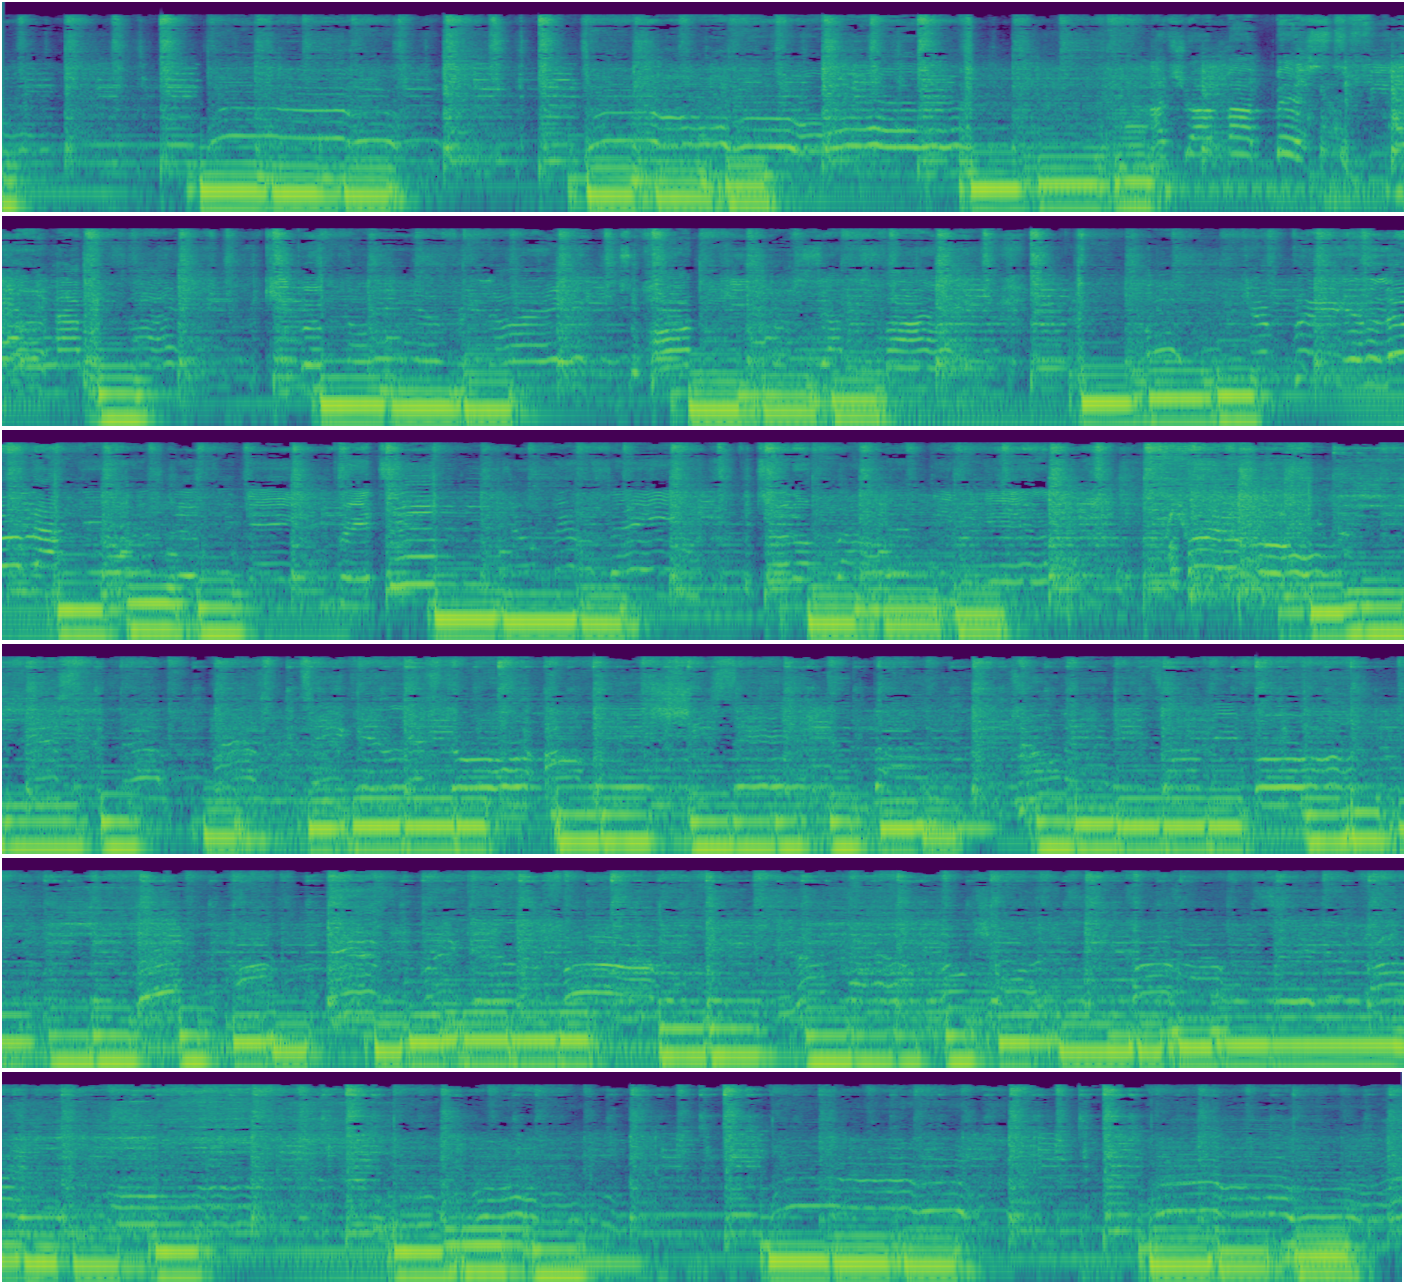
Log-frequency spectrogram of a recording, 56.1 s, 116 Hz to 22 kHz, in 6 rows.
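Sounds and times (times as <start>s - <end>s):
electric bass fingerstyle: 0.0s - 56.0s
person singing: 0.0s - 56.0s
pop-rock backing track: 0.0s - 56.0s.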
